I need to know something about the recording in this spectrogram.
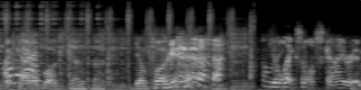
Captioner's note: laughs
